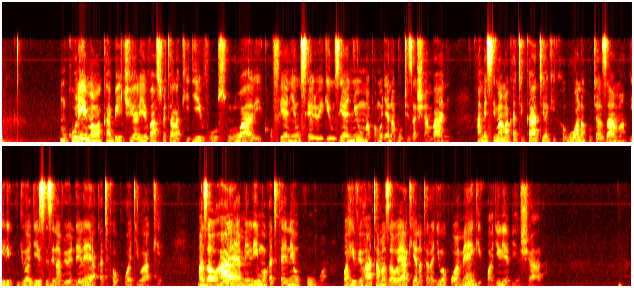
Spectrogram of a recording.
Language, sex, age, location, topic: Swahili, female, 36-49, Dar es Salaam, agriculture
